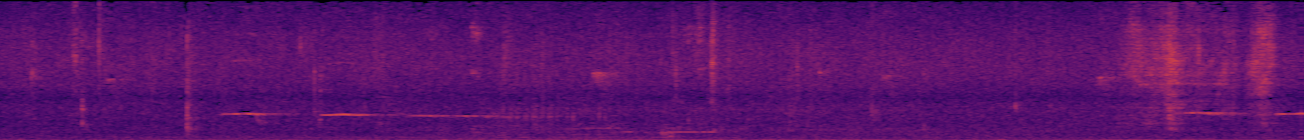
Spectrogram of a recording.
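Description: Quiet rural outdoor ambience with a bird's thin, high, drawn-out whistled calls, one about a second in and another near the end, and a few small clicks.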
